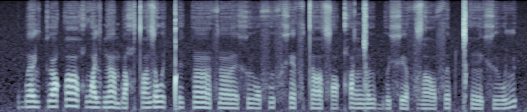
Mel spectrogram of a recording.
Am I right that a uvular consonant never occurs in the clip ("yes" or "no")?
no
